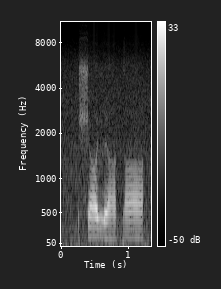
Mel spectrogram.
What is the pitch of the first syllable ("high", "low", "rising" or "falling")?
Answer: high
